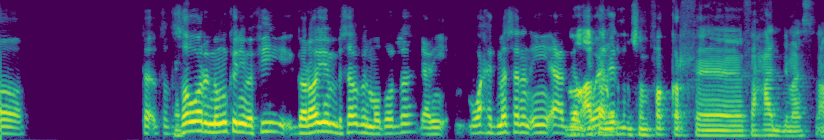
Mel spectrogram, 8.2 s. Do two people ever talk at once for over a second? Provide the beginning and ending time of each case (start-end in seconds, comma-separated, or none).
none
